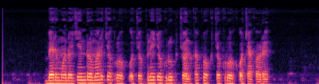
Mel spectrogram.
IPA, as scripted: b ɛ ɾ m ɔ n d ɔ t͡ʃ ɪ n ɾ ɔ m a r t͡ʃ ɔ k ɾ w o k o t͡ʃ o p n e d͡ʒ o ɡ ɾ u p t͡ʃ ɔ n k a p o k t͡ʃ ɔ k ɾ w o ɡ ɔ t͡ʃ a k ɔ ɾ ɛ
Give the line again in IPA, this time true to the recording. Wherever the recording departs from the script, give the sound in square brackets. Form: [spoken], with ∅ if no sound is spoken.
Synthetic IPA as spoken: b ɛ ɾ m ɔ n d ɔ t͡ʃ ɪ n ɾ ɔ m a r t͡ʃ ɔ k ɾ w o k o t͡ʃ o p n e d͡ʒ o ɡ ɾ u p t͡ʃ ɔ n k a p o k t͡ʃ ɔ k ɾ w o [k] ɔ t͡ʃ a k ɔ ɾ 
